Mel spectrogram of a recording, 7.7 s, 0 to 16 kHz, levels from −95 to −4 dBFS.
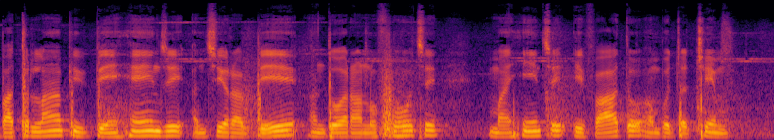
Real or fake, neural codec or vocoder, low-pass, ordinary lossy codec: real; none; 14.4 kHz; MP3, 64 kbps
